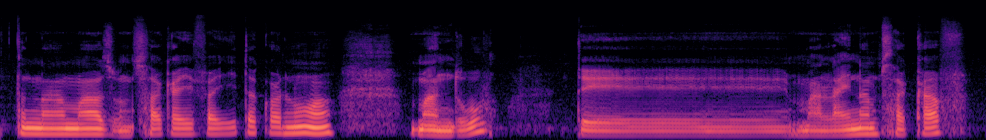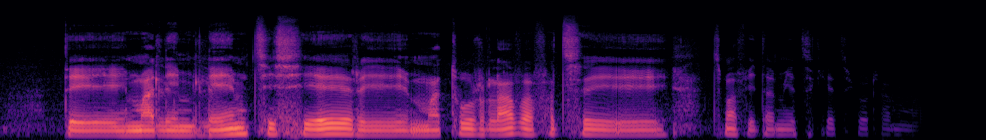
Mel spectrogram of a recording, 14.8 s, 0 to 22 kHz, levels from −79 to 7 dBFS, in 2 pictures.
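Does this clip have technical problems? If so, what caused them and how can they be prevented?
Yes. Truncation distortion on a fade runs from 12.47 s to the end at 14.79 s and is worst from 13.03 s. The fade-out's tail turns gritty, which fits a stage keeping only 10 bits with no dither. To prevent it, process fades at full resolution and add dither whenever bit depth is reduced.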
